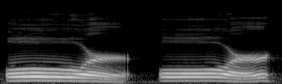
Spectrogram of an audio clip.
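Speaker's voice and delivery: "or" held very long; isolated sound. Shown as a demonstration. Teacher isolating the vowel in Coral, drawn-out "or". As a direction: stretch "or" out as one sustained sound.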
